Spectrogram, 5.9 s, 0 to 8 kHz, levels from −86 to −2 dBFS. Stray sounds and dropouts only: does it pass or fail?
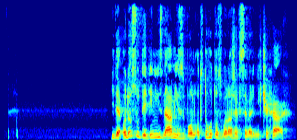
pass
